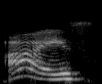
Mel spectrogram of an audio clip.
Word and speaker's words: eyes: long or small so eyes it is actually that one's confusing because it's written with the letter e but it sounds like a long eye so eyes that's a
